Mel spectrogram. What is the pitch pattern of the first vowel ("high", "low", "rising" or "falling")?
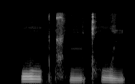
high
